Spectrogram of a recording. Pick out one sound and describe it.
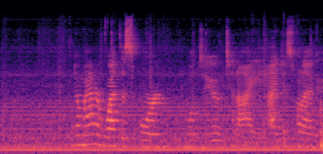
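A woman speaks calmly into a microphone in a room with a slight echo.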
